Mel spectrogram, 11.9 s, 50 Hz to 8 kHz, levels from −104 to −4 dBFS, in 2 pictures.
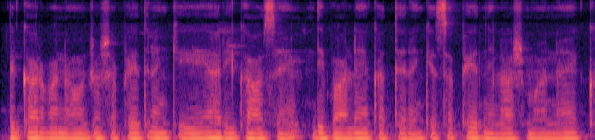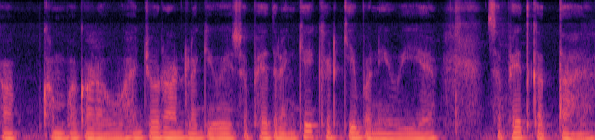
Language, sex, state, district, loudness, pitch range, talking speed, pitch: Hindi, male, Bihar, Araria, -36 LUFS, 100-110 Hz, 195 wpm, 105 Hz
